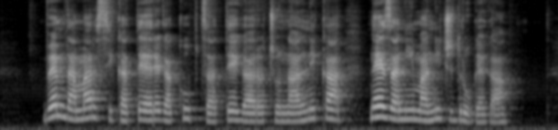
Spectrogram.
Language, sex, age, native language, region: Slovenian, female, 30-49, Slovenian, Carinthia region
